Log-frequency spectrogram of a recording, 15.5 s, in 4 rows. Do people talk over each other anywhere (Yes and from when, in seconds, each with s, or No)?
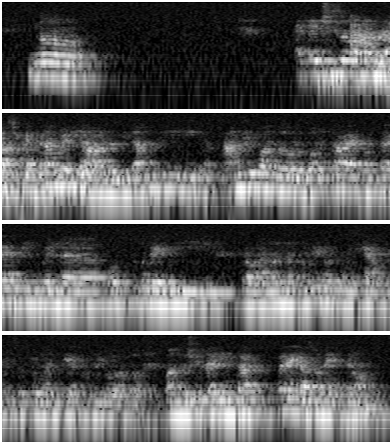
Yes, from 3.5 s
